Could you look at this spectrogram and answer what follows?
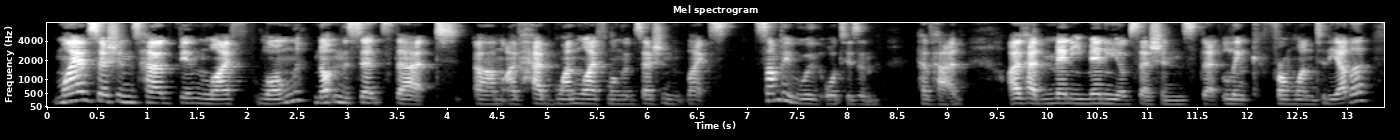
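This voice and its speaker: A woman's voice: low-pitched, unhurried, sharp tone. A young woman from South Australia with a general Australian accent, chatting casually to camera in a loose way, with many ums and restarts. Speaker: vlogger.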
